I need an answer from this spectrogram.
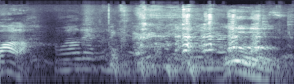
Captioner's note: laughter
